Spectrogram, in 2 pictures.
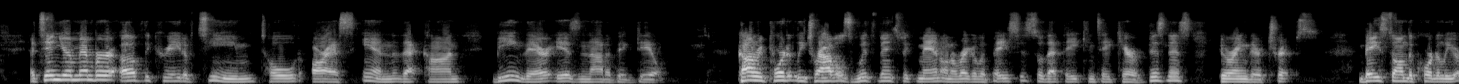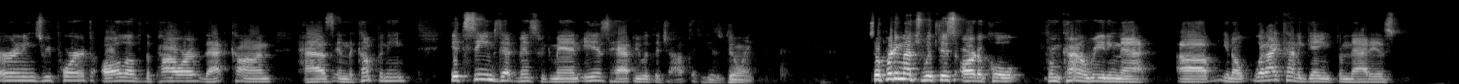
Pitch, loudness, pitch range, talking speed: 145 Hz, -20 LUFS, 130-175 Hz, 190 wpm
